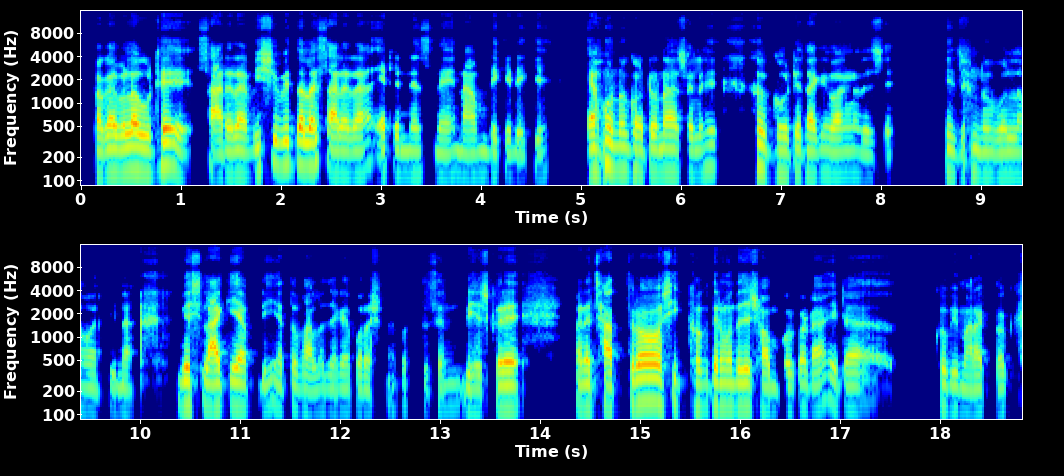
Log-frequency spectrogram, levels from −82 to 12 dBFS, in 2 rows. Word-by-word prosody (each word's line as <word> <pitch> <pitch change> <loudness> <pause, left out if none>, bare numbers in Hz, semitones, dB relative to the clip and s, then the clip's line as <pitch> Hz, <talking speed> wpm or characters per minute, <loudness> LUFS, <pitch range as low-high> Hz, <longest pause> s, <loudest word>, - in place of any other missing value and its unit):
সকালবেলা 130 +3 +5
উঠে 470 - +7 0.4
স্যারেরা 120 +2 +3
বিশ্ববিদ্যালয়ের 155 +2 +4
স্যারেরা 120 0 +3
অ্যাটেনডেন্স 120 -1 -5
নেয় 110 0 -5
নাম 110 0 -1
ডেকে, 115 -1 -5
ডেকে। 105 +1 -7 0.5
এমনও 140 -3 0
ঘটনা 130 +1 -1
আসলে 120 +1 -6 0.7
ঘটে 120 +1 -3
থাকে 120 +1 +1
বাংলাদেশে। 115 -3 -7 0.6
এজন্য 120 +1 -9 0.2
বললাম 115 0 -6
আরকি, 110 - -17
না। 105 - -6 0.5
বেশ 135 - +4
লাকি 125 +2 +5
আপনি 120 -1 -15 0.2
এত - - -33 0.2
ভালো 100 +2 -4
জায়গায় 110 0 -9
পড়াশোনা - - -8
করতেছেন। 115 - -16 0.2
বিশেষ 110 -1 -2
করে 120 0 +5 0.7
মানে 125 +1 +1
ছাত্র-শিক্ষকদের 130 0 +4
মধ্যে 125 0 -1
যে - - 0
সম্পর্কটা, 115 +1 -3 0.2
এটা 115 - -5 0.8
খুবই 120 -2 -6
মারাত্মক। 110 +1 -6
120 Hz, 120 wpm, -25 LUFS, 115-130 Hz, 0.8 s, উঠে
